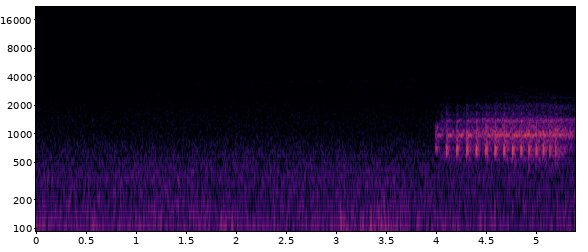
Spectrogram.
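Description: A woodpecker drums a rapid, even roll of taps near the end, fairly close and clear, after several seconds of low outdoor rumble. No one speaks.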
